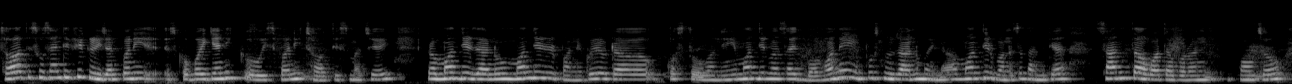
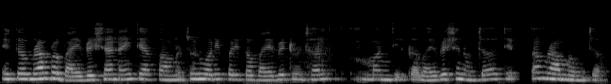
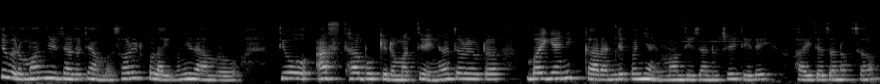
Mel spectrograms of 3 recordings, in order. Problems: constant background noise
